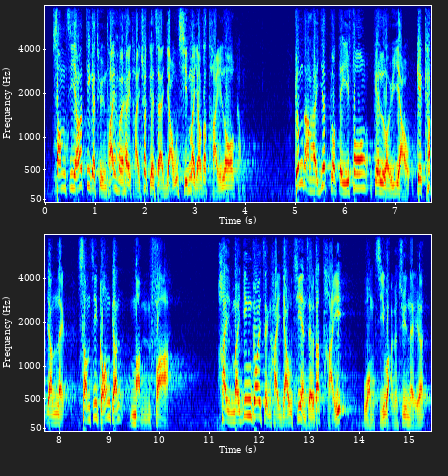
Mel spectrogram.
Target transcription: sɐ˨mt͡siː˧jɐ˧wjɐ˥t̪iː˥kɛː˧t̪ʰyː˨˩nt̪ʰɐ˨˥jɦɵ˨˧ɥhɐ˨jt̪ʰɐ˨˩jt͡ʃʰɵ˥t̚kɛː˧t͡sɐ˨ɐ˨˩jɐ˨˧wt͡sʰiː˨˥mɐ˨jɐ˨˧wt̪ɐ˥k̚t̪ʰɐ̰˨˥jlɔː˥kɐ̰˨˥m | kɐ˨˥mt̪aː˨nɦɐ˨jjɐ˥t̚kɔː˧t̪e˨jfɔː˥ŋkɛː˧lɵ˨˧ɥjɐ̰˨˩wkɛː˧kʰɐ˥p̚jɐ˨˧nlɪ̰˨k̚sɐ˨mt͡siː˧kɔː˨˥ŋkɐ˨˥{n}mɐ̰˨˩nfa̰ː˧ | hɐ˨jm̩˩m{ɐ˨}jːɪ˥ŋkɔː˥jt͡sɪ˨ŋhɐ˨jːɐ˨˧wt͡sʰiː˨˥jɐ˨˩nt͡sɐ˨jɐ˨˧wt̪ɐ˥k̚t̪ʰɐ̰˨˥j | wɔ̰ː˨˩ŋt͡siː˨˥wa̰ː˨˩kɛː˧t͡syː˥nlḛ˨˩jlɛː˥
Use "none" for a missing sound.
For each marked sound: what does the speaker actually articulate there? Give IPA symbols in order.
n, ɐ˨

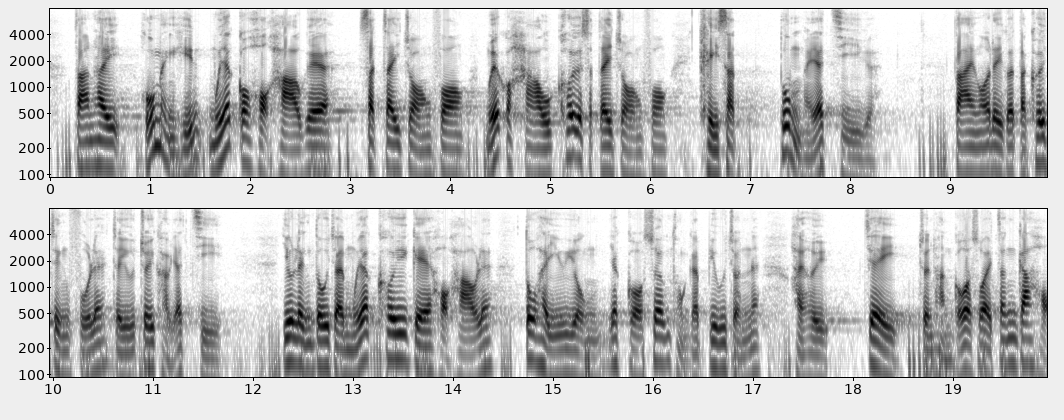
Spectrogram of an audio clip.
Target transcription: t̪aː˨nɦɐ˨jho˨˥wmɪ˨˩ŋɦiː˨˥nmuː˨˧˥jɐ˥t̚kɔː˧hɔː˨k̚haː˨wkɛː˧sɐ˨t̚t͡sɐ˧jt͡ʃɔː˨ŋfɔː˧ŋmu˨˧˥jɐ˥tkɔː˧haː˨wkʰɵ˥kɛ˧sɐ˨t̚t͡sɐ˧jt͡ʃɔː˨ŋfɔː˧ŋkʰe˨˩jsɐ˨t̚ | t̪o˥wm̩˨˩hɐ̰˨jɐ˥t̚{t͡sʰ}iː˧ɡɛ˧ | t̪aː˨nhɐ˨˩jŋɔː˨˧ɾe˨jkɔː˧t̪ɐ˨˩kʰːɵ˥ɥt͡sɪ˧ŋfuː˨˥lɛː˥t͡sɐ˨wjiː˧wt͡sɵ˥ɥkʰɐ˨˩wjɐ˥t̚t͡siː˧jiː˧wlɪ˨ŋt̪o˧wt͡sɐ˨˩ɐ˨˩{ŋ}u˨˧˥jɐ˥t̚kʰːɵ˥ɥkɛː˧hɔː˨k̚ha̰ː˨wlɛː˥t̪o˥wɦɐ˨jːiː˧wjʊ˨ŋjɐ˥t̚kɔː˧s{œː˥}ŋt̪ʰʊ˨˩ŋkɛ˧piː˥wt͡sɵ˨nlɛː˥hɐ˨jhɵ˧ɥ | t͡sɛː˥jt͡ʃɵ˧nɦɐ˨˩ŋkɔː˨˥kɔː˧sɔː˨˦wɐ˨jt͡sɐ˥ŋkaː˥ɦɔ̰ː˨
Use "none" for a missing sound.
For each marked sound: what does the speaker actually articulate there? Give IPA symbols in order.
t͡s, m, œː˥

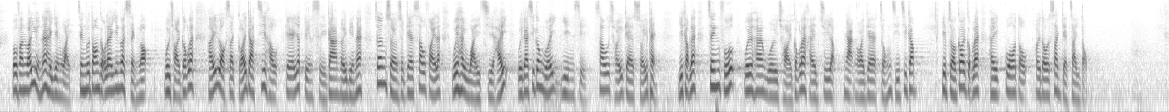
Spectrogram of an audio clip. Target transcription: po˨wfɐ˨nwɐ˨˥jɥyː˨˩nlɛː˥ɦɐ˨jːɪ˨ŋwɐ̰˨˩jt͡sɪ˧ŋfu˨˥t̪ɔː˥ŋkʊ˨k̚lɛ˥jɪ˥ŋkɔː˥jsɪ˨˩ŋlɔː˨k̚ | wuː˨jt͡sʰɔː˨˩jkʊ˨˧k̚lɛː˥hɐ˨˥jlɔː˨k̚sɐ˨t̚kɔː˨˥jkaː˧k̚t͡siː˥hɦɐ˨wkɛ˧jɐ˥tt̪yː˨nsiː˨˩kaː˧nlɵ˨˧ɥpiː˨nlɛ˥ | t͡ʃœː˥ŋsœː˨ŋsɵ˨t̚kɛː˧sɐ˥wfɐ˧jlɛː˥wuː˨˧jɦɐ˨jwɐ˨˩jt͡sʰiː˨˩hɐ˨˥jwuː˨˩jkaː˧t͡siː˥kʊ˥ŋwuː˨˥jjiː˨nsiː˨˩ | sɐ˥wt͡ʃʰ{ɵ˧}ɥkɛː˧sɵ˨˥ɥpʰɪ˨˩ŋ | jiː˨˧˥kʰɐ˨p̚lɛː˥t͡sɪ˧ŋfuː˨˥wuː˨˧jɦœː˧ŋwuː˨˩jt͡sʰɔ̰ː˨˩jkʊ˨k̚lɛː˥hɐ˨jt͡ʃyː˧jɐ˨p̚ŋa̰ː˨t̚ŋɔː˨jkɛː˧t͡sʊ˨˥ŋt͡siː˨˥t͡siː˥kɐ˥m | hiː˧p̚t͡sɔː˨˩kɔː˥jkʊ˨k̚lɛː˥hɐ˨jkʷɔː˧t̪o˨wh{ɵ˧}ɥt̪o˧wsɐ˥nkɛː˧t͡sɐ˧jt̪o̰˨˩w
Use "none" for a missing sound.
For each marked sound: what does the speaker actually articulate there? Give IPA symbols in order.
ɵ˨˥, ɵ˧

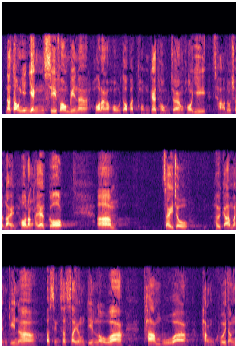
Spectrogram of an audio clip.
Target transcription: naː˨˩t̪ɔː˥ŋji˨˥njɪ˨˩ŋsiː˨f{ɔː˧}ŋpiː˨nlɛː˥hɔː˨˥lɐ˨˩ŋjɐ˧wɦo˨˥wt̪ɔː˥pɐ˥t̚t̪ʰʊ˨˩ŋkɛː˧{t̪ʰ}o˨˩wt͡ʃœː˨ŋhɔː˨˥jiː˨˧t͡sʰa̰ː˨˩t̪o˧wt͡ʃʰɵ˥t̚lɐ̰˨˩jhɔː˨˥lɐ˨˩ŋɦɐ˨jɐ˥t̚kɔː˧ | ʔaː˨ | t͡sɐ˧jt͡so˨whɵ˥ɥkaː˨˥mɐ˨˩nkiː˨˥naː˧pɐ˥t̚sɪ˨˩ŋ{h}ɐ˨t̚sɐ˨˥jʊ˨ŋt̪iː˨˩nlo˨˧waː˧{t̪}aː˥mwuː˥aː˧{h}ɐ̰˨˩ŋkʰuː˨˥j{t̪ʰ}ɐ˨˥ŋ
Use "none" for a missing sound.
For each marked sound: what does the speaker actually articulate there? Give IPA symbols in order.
ɔː˥, t̪ʰ, s, t̪ʰ, h, t̪

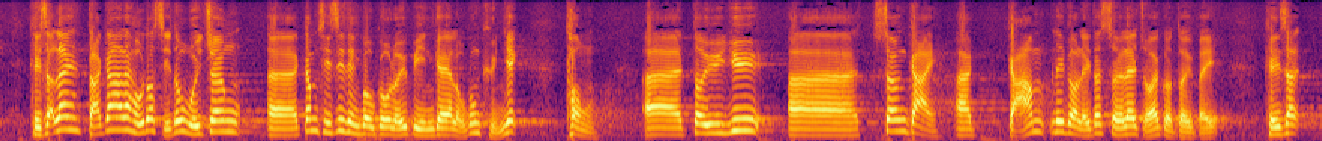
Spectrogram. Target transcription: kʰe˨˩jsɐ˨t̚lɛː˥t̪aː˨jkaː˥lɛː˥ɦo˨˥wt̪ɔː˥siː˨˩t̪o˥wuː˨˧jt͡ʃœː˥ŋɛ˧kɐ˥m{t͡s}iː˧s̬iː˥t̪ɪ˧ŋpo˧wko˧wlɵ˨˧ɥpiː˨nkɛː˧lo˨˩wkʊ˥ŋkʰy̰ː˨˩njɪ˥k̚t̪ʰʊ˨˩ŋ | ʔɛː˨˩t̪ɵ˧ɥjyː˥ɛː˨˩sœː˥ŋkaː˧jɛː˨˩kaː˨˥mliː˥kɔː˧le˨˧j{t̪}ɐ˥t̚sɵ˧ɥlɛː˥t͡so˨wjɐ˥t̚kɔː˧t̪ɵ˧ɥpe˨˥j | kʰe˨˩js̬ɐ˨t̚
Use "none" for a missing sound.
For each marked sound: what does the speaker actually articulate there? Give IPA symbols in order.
t͡sʰ, t̪

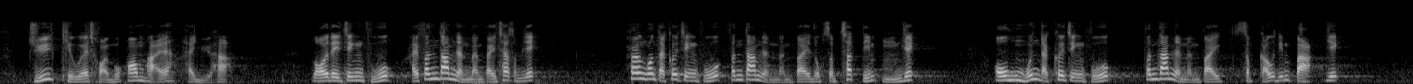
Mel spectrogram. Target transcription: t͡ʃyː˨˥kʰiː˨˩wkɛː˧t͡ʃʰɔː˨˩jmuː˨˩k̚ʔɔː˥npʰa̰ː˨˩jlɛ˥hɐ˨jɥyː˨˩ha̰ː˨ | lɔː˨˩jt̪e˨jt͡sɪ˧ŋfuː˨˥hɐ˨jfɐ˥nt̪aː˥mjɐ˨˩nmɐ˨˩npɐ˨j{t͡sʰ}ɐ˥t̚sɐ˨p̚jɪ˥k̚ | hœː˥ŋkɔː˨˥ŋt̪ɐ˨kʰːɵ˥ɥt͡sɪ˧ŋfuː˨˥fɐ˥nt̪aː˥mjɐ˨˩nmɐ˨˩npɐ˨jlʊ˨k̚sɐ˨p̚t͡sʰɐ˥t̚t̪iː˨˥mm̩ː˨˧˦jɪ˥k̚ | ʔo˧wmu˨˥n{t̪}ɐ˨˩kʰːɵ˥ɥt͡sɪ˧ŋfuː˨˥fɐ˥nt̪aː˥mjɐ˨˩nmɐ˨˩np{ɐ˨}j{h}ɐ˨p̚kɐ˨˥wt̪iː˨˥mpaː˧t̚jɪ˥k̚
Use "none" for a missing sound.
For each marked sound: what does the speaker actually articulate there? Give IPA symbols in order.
t͡sʰ, t̪, ɐ˨, s

